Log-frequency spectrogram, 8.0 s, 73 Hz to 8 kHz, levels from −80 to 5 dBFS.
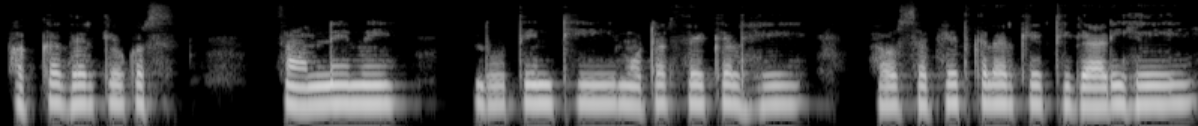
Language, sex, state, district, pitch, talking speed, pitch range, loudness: Chhattisgarhi, male, Chhattisgarh, Jashpur, 170 Hz, 150 wpm, 165-175 Hz, -19 LUFS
